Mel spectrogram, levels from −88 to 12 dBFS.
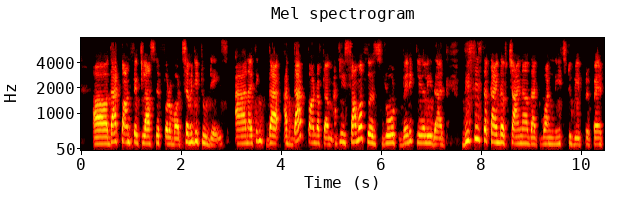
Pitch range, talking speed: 165-210 Hz, 220 wpm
